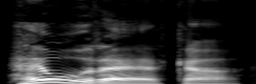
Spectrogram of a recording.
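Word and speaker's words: εὕρηκα: This is the best pronounced ancient Greek in the whole film. And it's perfect. It's perfect. Heureka. The long vowels are there, the syllables, the pitch accent.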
